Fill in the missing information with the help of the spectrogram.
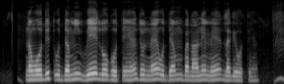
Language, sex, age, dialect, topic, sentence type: Hindi, male, 18-24, Kanauji Braj Bhasha, banking, statement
